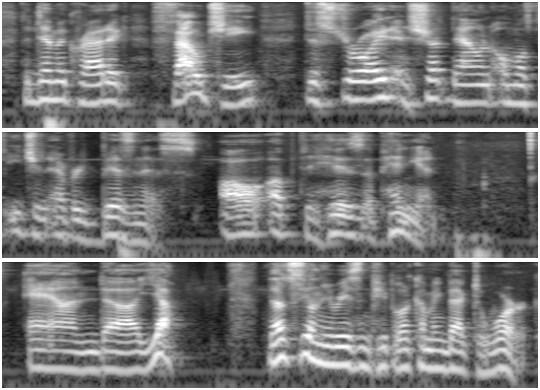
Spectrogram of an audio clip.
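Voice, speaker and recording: This man talks at a moderate pace in an animated tone. His pitch is fairly high, with vocal fry. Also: ordinary pitch variation. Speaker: political commentary host. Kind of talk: political commentary monologue.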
